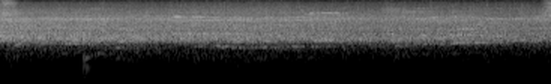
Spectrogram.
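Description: A dense, steady roar of a huge arena crowd cheering at Oracle Arena, Warriors fans responding to Stephen Curry asking for noise during a third-quarter run, loud and sustained throughout with no pauses, a wall of massed voices filling the space.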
